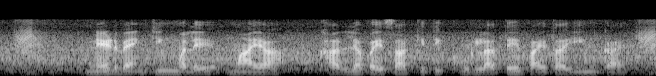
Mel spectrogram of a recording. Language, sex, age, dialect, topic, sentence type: Marathi, male, 25-30, Varhadi, banking, question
